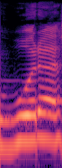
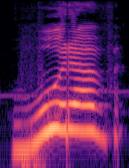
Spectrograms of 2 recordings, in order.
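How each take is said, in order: First: It ends with a reduced uh sound. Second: It ends with a clear v sound. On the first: "when native speakers speak fast, they say woulda" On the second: "instead of would've"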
